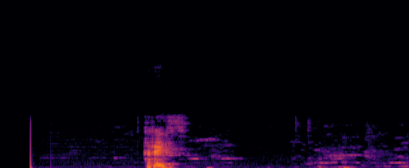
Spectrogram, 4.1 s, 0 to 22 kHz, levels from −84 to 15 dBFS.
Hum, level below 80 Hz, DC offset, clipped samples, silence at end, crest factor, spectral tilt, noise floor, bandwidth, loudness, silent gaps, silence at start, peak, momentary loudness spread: none; -68 dBFS; under 0.1%; under 0.1%; 0.1 s; 26 dB; -5 dB/octave; -67 dBFS; 7.2 kHz; -19 LUFS; none; 1.45 s; -2 dBFS; 28 LU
